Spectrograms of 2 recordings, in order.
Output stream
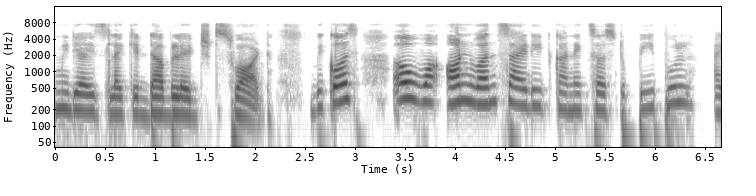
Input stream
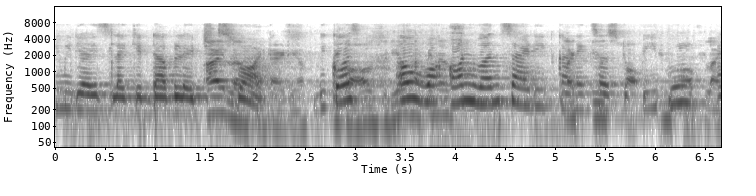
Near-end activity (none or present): present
